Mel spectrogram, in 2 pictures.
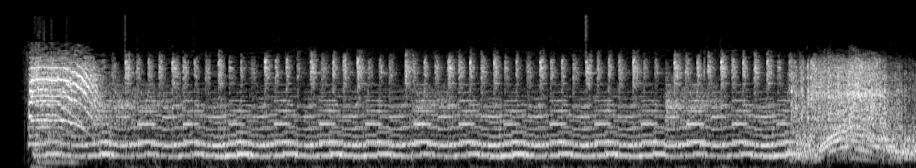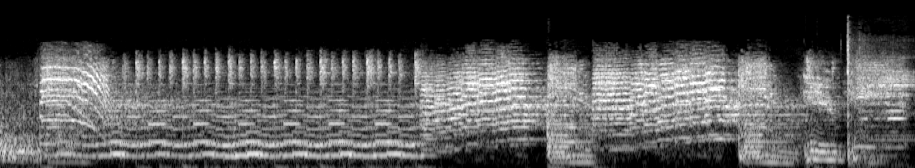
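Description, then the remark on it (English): A loud, brassy classic cartoon theme tune, from the show Speed Racer, plays nonstop with a steady bouncing beat, broken midway by a swooping engine rev that rises and falls before the music surges back. “The theme is classic cartoon theme songs.”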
